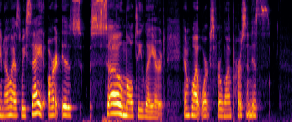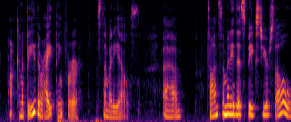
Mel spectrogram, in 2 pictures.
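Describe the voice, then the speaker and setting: This woman has an ordinary speaking voice. Her pitch is medium, with ordinary pitch variation. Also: moderate pace. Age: 50s. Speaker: retired art teacher. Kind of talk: casual chat.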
